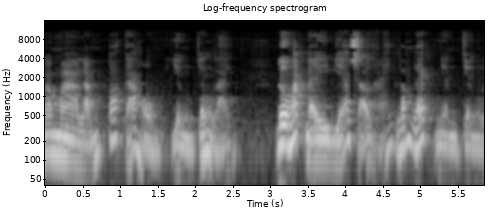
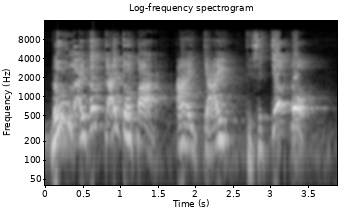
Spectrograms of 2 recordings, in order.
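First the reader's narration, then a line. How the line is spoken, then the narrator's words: Loud shout. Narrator (Vietnamese): Lão cục tài quát lớn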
